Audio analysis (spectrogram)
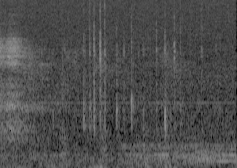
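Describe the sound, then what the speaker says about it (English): Two people typing on computer keyboards, quiet clusters of light key clicks scattered over a soft background hum, fairly faint and with no talk. "They're both typing."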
